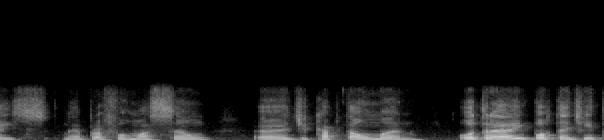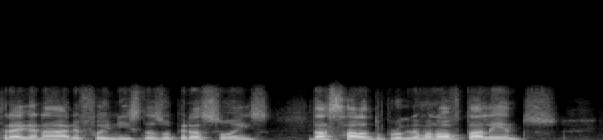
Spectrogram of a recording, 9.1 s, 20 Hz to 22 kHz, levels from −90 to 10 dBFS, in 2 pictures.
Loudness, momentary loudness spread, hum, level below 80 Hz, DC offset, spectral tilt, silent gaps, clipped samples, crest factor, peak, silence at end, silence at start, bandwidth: -21 LUFS; 15 LU; none; -62 dBFS; under 0.1%; -6.5 dB/octave; none; under 0.1%; 18 dB; -2 dBFS; 0.4 s; 0 s; 8.6 kHz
